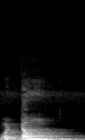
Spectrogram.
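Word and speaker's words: autumn: तो इस वक्त याद रखो, ये जो एन है ये साइलेंट होता है। एम के बाद न, तो इसको पढ़ते OUTUMN, ऑटम, ऑटम, न नहीं पढ़ते, ऑटम।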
